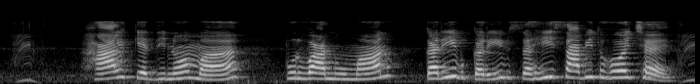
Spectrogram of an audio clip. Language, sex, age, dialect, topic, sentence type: Maithili, female, 36-40, Angika, agriculture, statement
